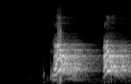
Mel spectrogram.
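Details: Labrador giving two loud, drawn-out barks in quick succession, each bright and slightly hoarse, against silence.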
